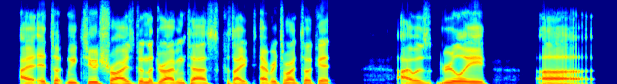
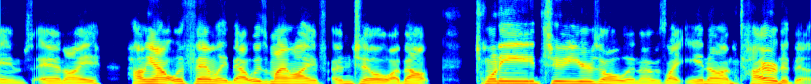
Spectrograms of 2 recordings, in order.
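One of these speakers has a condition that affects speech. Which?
The second: cerebral palsy; limited mobility, legs.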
